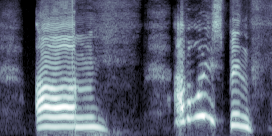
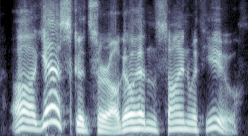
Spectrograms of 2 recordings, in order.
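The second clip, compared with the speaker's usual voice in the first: eager customer; 4 semitones higher, 6 dB louder than usual. Pretend. Customer voiced in skit.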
